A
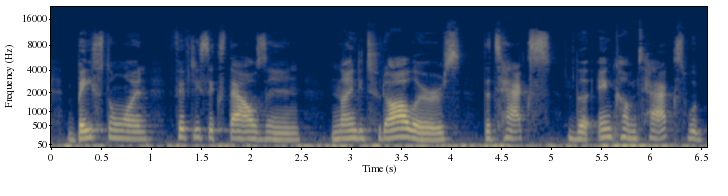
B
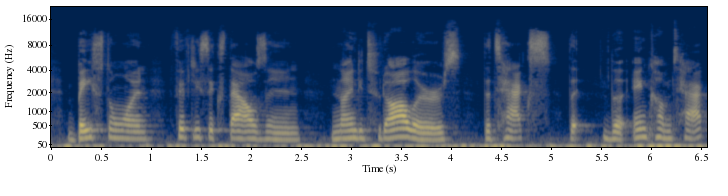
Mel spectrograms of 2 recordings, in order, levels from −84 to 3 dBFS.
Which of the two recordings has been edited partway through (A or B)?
A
